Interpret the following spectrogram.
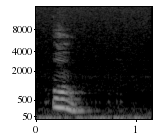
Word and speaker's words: août: dans le mois d'où au québec on dit ou dans d'autres pays francophones comme la france ont 10 août à eau une accent circonflexe t il y a quatre lettres dans le mois d'août où dans le mot où il y a deux lettres muettes le a et le thé les lettres aux é-u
